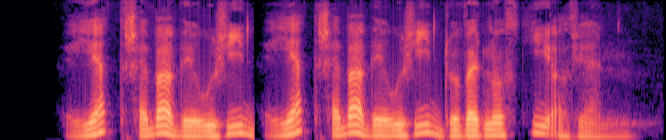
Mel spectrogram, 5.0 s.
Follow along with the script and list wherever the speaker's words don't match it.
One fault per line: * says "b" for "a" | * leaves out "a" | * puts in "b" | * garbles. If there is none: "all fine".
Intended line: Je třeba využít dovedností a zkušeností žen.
* puts in "je třeba využít"
* leaves out "zkušeností"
